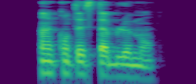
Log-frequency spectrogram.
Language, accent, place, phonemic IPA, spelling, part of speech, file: French, France, Lyon, /ɛ̃.kɔ̃.tɛs.ta.blə.mɑ̃/, incontestablement, adverb, LL-Q150 (fra)-incontestablement.wav
- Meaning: undeniably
